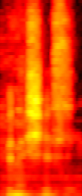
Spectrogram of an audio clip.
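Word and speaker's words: Vinícius: Vinicius. – You have to say it correctly to get the point. – V-I-N-I-C.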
